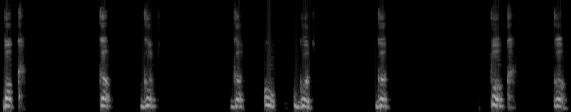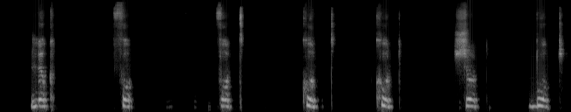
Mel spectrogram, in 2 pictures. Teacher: It's not a tense or long as ooh which we hear in words like food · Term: The oo sound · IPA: [ʊ]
